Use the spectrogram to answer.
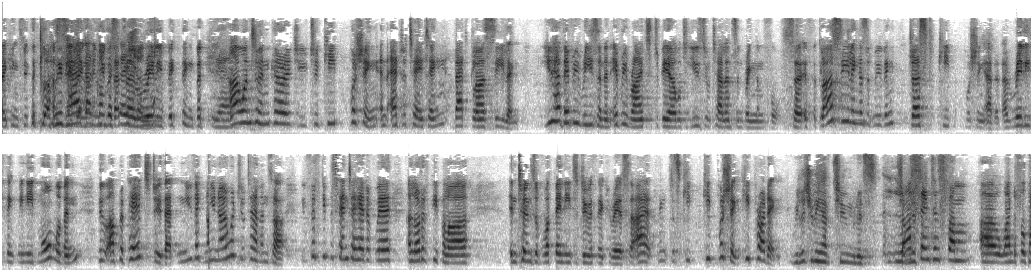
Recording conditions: live audience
